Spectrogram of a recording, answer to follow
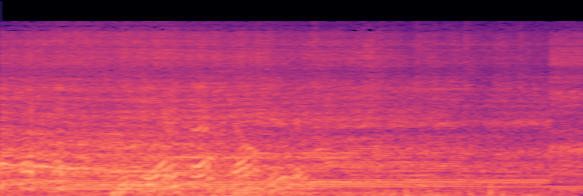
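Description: Engine of a radio-controlled model airplane droning steadily in flight, fading as the plane flies away, with voices in the background during the first couple of seconds.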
